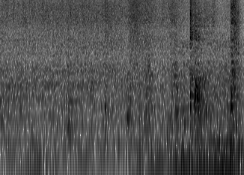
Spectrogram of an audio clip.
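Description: Tomato purée sizzling as it is poured into hot mustard oil and fried onions in a steel kadai. Near the end a spoon scrapes the pan a few times as the mixture is stirred.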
